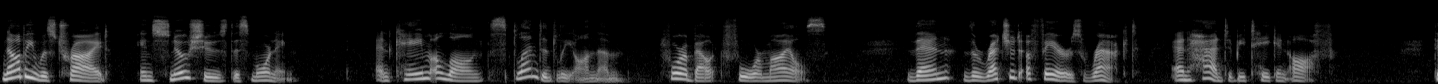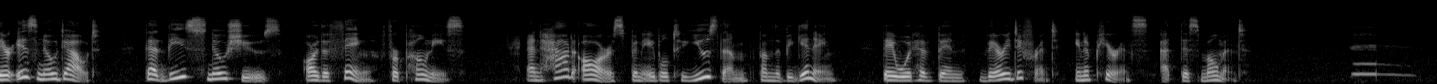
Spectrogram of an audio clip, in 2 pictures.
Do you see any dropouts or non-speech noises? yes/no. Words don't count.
yes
